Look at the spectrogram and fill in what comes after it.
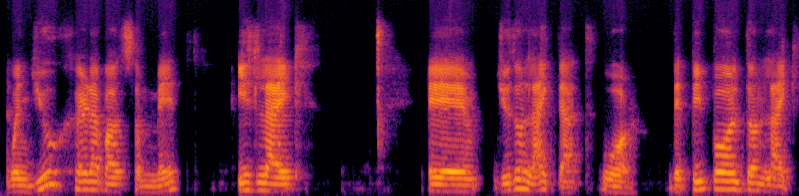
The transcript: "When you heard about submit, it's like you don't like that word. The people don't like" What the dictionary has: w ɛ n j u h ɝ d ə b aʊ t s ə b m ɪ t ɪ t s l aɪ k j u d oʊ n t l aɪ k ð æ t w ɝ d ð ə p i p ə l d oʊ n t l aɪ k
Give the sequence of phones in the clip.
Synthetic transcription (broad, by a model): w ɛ n j u h ɝ d ə b aʊ t s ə m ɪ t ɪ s l aɪ k j u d oʊ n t l aɪ k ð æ t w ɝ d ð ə p i p ə l d oʊ n t l aɪ k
